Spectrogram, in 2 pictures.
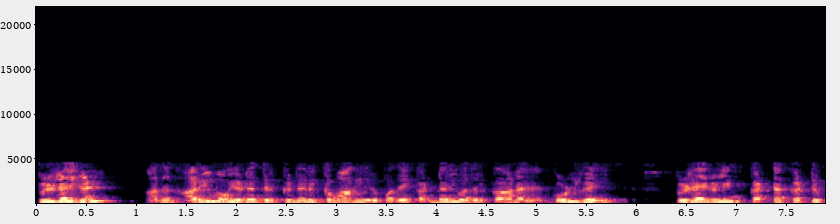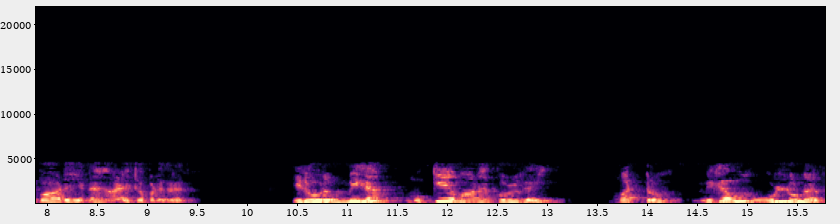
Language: Tamil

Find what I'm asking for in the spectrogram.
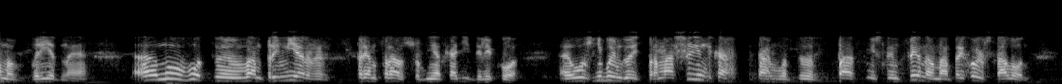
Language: Russian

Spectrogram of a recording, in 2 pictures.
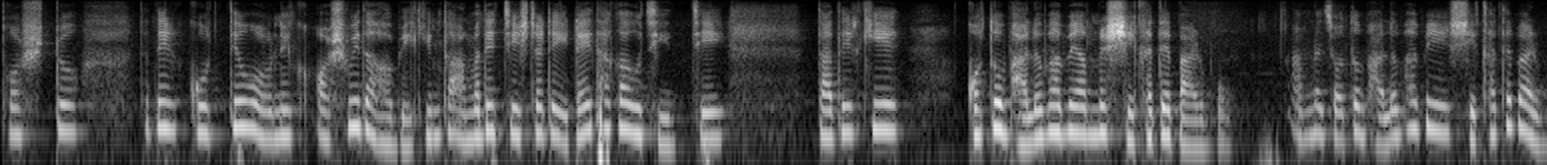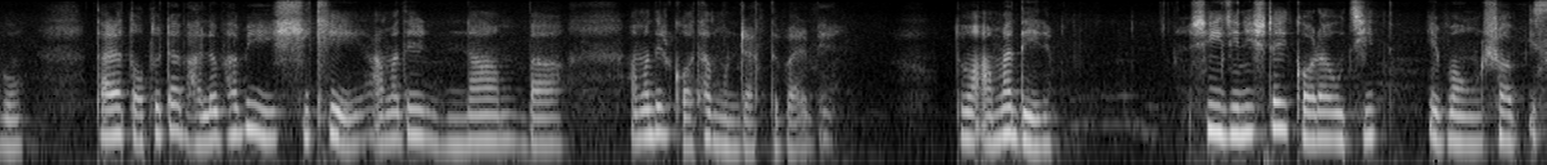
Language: Bangla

